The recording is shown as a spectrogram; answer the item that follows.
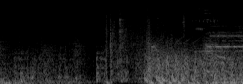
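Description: Gunfire in a battle royale video game, a dense, muffled burst of rapid shots and clattering effects swelling into a louder continuous barrage toward the end.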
